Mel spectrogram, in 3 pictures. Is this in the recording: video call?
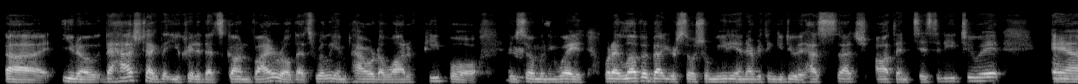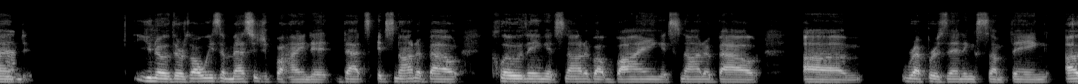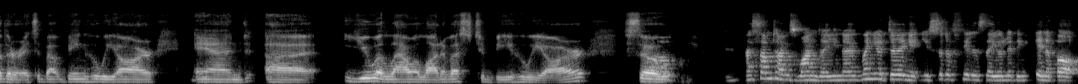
yes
